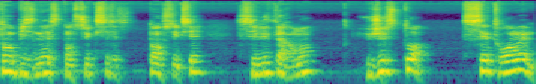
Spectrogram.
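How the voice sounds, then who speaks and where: Long, frequent pauses break up a man's high-pitched speech. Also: ordinary pitch variation, fairly slow pace. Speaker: self-improvement YouTuber. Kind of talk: motivational monologue to camera. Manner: halting.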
